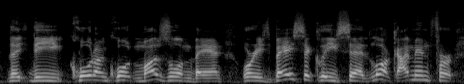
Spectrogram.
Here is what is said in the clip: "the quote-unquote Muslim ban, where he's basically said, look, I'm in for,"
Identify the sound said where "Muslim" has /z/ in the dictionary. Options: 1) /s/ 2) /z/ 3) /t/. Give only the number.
2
